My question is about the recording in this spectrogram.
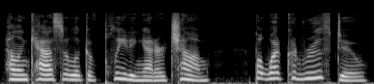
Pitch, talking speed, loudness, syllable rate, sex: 220 Hz, 225 wpm, -16 LUFS, 5.0 syllables/s, female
